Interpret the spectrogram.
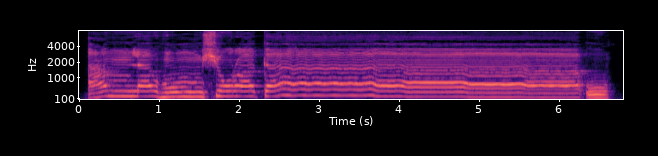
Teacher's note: after alif madda hamza is coming in the same word. So this is called madde muttasil, which we long almost 4 to 5 counts. · After the meme sakin there is lam, we make izhar shafavi, the clear sound of meme without gunna.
